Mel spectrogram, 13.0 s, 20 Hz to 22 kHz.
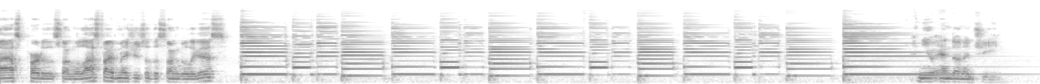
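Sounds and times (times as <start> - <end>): acoustic guitar plucked notes: 2.9 - 13.0.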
